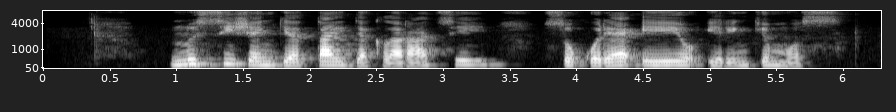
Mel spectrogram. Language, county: Lithuanian, Šiauliai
